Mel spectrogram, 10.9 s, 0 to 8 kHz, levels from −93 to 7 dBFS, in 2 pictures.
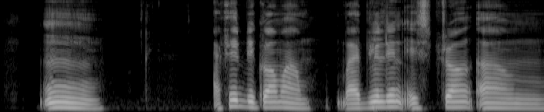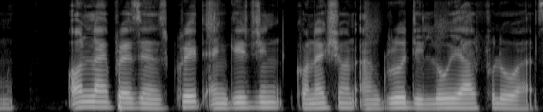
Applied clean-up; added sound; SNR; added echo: neural mask model RNNoise.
